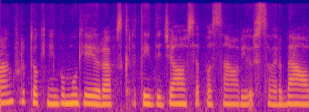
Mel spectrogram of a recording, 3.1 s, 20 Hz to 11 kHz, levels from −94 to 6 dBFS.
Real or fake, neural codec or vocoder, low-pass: fake; codec, 16 kHz in and 24 kHz out, 0.8 kbps, FocalCodec, streaming, 65536 codes; 9.9 kHz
